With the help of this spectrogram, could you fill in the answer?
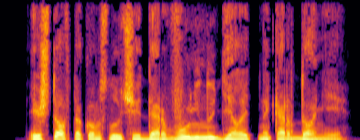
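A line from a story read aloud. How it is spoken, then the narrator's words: Angry smirk. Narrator (Russian): Лилиан зло усмехнулась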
